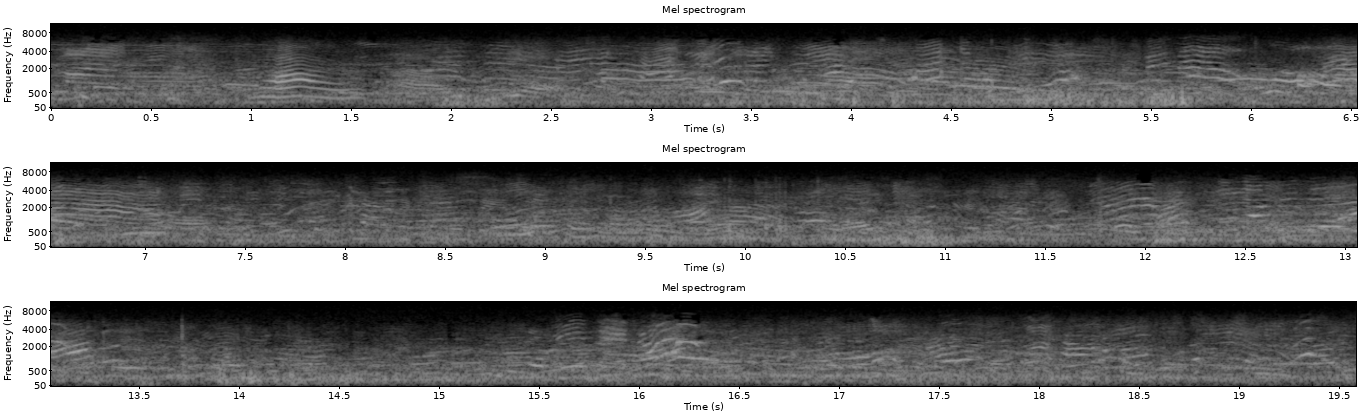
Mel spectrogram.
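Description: A crowd of children and adults chatters and shouts nearby, outdoors.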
